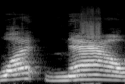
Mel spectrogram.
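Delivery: grouchy bear growl, loud and drawn out. Narrator reads the bear, woken from sleep by a knock, growling. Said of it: "He growled".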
